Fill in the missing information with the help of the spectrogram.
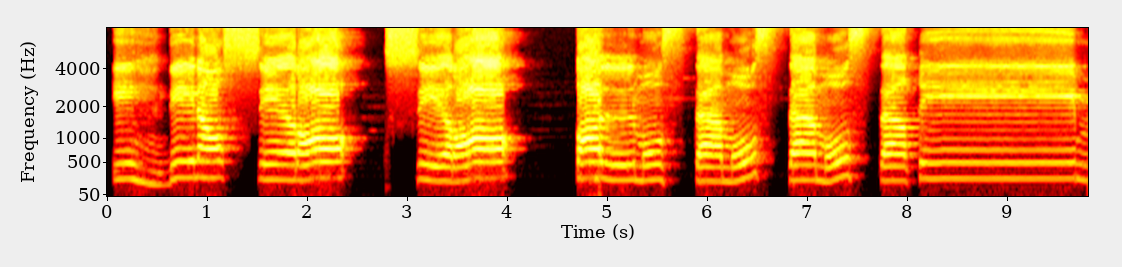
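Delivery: slow chanted verse recitation; Quran recitation. Acted.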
